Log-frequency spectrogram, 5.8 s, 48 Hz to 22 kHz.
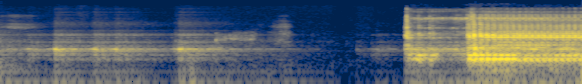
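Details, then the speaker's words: Commodore PET 4040 dual disk drive with replacement main board: light ticking, pause, then loud rapid rattling about four per second, heads banging while directory stalls; cause unknown, suspects drives, boards, power supply/capacitors or cable. "that's a lot of head banging we're now at four minutes almost 30 seconds"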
